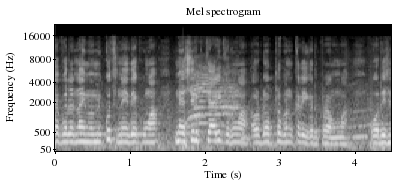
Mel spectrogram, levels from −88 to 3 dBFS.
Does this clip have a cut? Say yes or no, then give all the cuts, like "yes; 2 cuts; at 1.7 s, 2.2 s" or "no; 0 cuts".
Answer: no; 0 cuts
